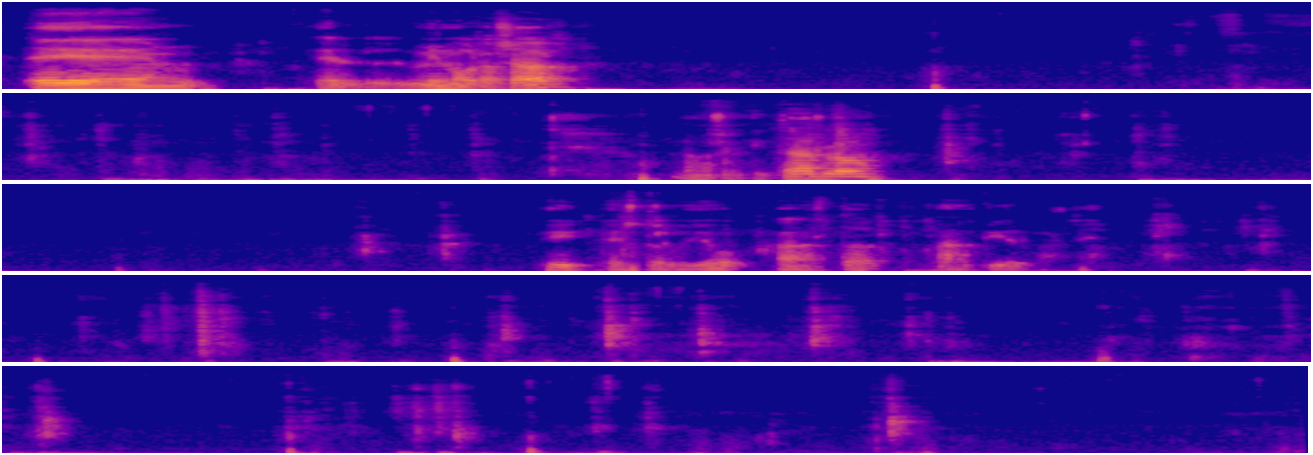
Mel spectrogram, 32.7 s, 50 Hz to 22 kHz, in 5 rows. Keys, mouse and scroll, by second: 1.4 r, 2.4 click, 2.9 g, 4.9 click, 7.1 z, 8.4 right click, 8.8 shift+right click, 9.8-10.7 drag, 10.7 shift+Tab, 11.1-12.3 shift+middle drag, 12.3 r, 13.9 click, 16.3-17.6 ctrl+drag, 17.6 r, 18.7 click, 19.4 g, 20.0 click, 20.6 shift+Tab, 21.3 g, 22.1 shift+click, 22.5 ctrl+middle click, 22.9-23.4 alt+right drag, 23.4-25.3 ctrl+middle drag, 24.3 r, 25.3 click, 26.3 ctrl+b, 27.7 click, 28.2 g, 28.9 click, 29.3-32.7 shift+middle drag.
